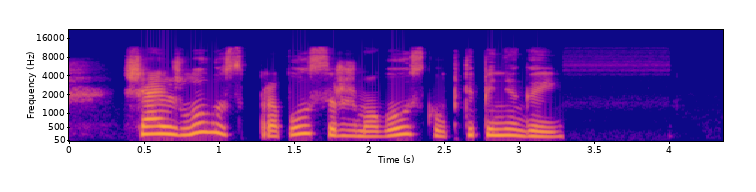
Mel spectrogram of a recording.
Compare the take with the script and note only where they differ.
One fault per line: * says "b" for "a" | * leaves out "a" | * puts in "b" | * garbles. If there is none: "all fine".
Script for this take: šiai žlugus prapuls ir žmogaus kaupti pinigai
all fine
